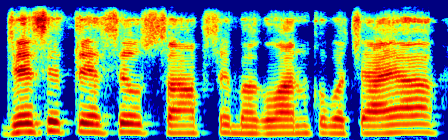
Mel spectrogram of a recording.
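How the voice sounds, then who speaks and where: Man, devotional storytelling sermon, animated, high pitch, dry close sound. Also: moderate pace, clean tone, no echo. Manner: animated storytelling, asks the audience. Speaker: spiritual storyteller.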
